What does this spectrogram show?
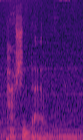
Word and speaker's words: Passchendaele: November 1917, but also because of its unusual and poetic English pronunciation, Passchendaele.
